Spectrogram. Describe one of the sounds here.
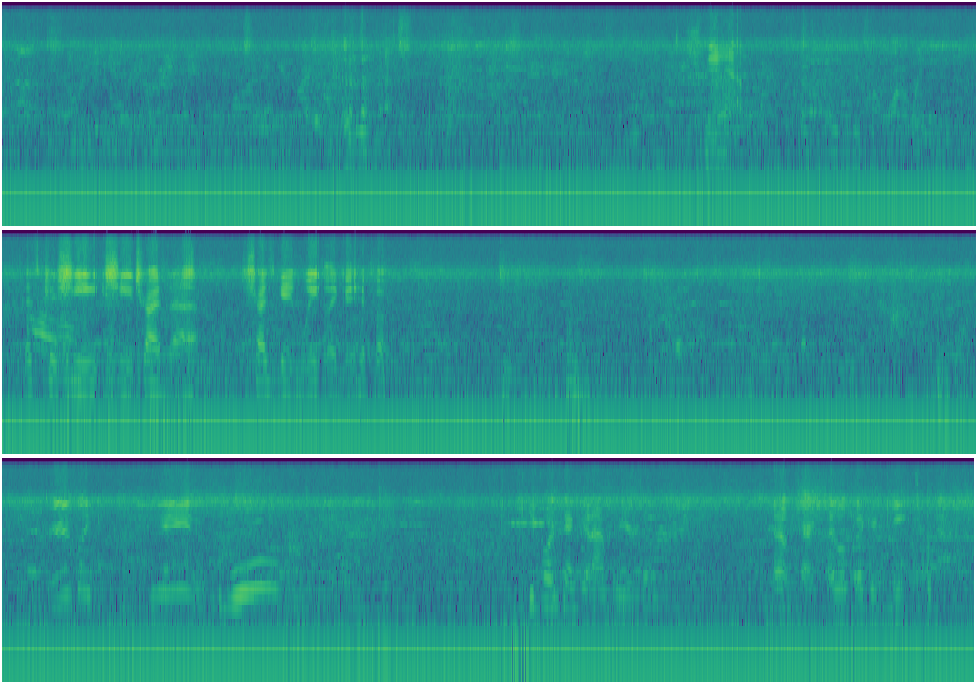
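Voices murmur in a large echoing store.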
